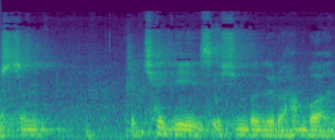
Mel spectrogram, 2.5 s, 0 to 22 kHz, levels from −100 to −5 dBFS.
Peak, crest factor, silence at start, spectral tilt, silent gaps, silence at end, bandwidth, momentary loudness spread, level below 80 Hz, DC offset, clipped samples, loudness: -10 dBFS; 16 dB; 0 s; -5.5 dB/octave; none; 0 s; 15.5 kHz; 14 LU; -48 dBFS; under 0.1%; under 0.1%; -25 LUFS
